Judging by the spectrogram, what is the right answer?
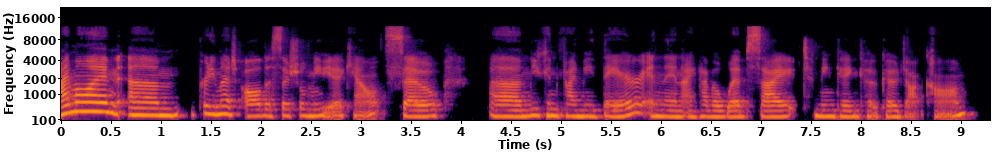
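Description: Somewhat breathy, a woman talks at a fairly slow pace with ordinary pitch variation over a quiet background. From Alabama. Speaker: product developer and brand founder. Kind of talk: interview. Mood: friendly, calm. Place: home room. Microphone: video call.

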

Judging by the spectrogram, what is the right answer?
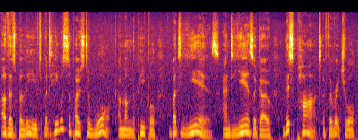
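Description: Lively intonation in plain reading aloud

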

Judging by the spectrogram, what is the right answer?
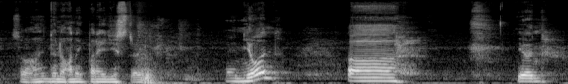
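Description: This man talks at a moderate speed with fairly even intonation while noticeable background noise carries on. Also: long, frequent pauses. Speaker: travel vlogger. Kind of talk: casual vlog chat. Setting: outdoors in snow.

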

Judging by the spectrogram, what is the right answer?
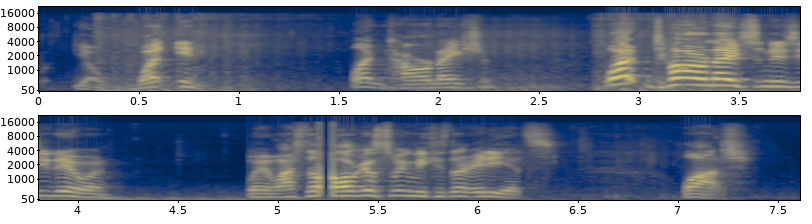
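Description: The voice is raised and projected, with lively intonation at a fairly quick pace. Long pauses come often. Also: man, high pitch for a man. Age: 20s. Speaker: gaming streamer. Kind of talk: live gameplay commentary. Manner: animated.

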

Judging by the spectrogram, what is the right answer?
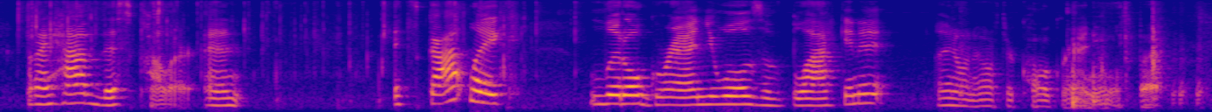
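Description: A woman speaks at a fairly slow pace with ordinary pitch variation against noticeable background noise. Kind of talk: tutorial.

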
